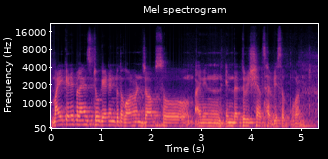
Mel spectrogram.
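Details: Improved voice after therapy for phonatory gap in a 27-year-old man, recorded after 5 days of voice therapy; he previously had a childish, breathy, effortful voice with voice breaks and difficulty with longer sentences.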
